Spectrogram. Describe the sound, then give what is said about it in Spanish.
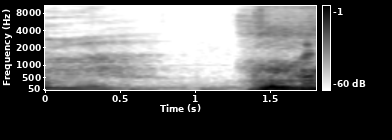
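A drawn-out, low, voiced yawn sound effect played in the background, trailing off into a brief quiet, followed by a louder breathy rush of exhaled air. “Ya te ponen bostezo de fondo y todo.”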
